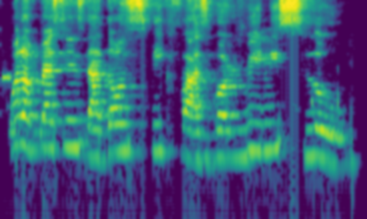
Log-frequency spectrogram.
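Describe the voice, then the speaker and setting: A woman with a high-pitched voice is heard against noticeable background noise. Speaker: public speaking coach. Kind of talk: webinar Q&A. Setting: online webinar.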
